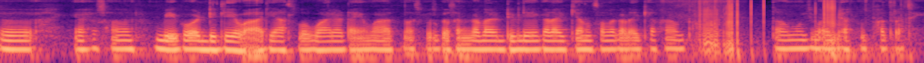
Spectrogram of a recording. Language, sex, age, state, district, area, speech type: Kashmiri, male, 45-60, Jammu and Kashmir, Shopian, urban, spontaneous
